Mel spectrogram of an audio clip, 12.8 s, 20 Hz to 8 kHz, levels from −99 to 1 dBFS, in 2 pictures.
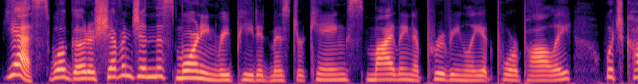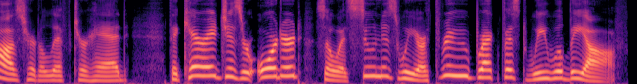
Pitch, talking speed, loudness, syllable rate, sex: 220 Hz, 180 wpm, -22 LUFS, 4.9 syllables/s, female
